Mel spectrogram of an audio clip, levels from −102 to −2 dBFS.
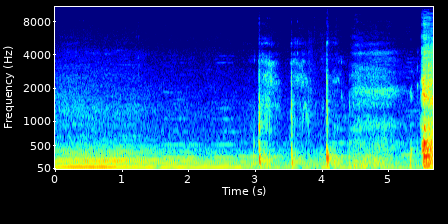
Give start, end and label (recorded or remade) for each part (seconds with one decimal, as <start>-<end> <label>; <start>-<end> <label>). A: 0.0-5.7 recorded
